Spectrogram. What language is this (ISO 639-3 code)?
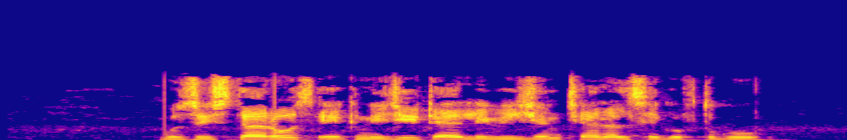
urd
